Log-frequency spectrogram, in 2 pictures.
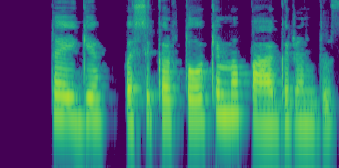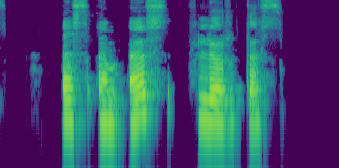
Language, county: Lithuanian, Tauragė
